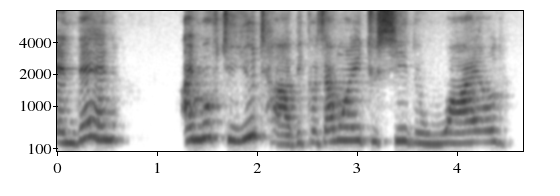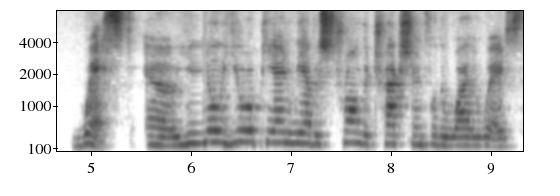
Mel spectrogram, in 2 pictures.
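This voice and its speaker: A woman with a French accent speaks at a fairly slow pace in a somewhat breathy, fairly high voice with lively intonation. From France, Bordeaux. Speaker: nutrition scientist. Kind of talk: self-introduction on a company video.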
